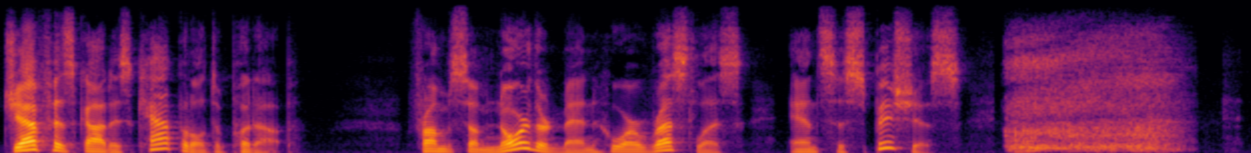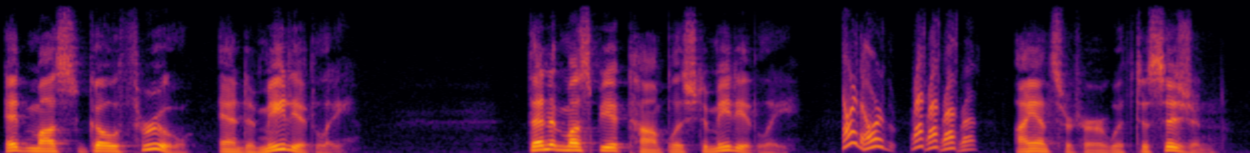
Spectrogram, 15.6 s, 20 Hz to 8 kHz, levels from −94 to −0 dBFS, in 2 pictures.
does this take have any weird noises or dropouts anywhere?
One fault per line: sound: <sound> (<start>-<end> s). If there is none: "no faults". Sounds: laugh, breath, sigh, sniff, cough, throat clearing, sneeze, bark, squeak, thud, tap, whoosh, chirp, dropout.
sound: sigh (6.3-7.5 s)
sound: chirp (13.1-14.0 s)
